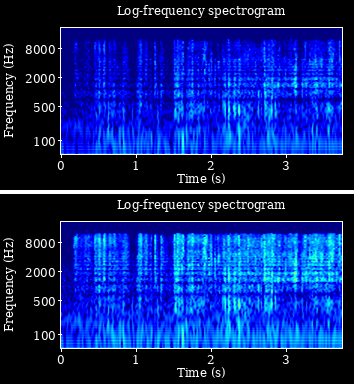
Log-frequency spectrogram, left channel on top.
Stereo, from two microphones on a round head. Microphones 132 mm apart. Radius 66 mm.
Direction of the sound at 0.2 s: 55° right (ahead or behind).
